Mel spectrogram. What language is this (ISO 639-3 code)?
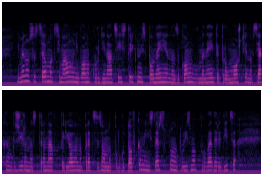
bul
